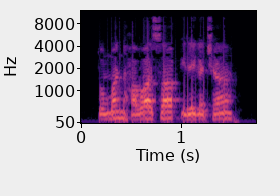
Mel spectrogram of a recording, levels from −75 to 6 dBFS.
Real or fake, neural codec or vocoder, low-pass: real; none; 9.9 kHz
